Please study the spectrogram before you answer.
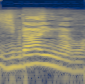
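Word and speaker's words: إبراهيم: 우리는 흔히 아브라함의 자손들이라고들 얘기를 하는데, 즉 성경 쪽에서 아브라함이라고 하고 아랍어에서는 이브라임이라고 합니다. 그러니까 발음만 이렇게 약간 차이가 있지 동일 인물입니다.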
